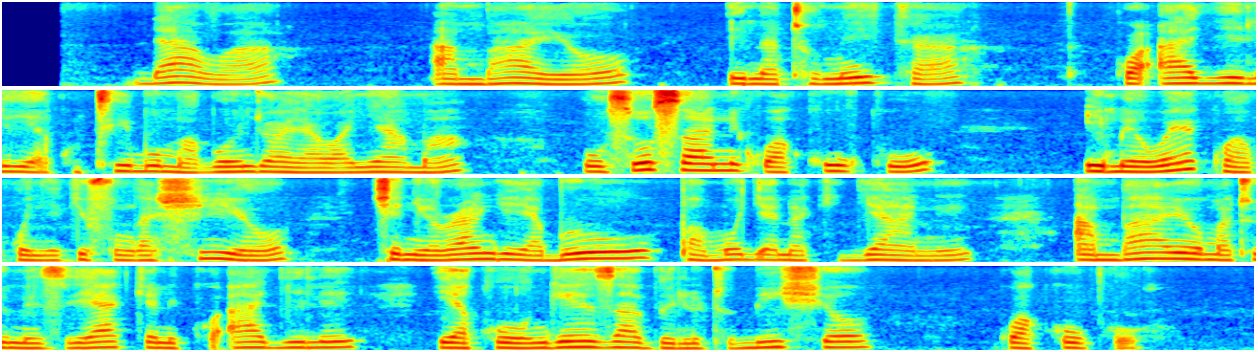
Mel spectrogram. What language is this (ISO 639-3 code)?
swa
